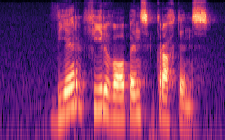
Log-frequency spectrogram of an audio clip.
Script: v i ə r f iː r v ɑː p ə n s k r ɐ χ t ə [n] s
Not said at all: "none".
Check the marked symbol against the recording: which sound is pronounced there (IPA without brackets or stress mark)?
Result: n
